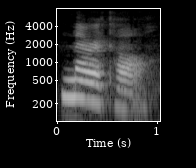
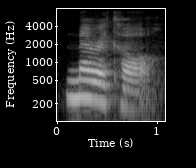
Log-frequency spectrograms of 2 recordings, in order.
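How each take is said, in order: Both takes have the same delivery.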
